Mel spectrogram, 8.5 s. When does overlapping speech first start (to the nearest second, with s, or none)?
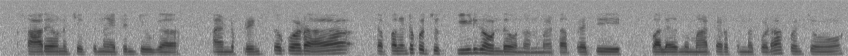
none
